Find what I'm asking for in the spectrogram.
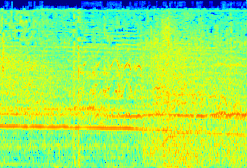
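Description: Horses in The Exorcism of Emily Rose whinny and neigh, with a sustained high cry over a dense, fairly loud background of movement and hoof noise.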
